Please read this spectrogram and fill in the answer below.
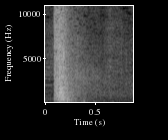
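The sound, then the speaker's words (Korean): A single gunshot inside a house: one sharp, loud bang that dies away quickly and is followed by quiet. “그때 갑자기 집안에서 총성이 울렸다.”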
